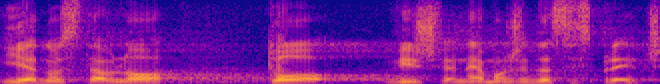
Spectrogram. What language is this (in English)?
Serbian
